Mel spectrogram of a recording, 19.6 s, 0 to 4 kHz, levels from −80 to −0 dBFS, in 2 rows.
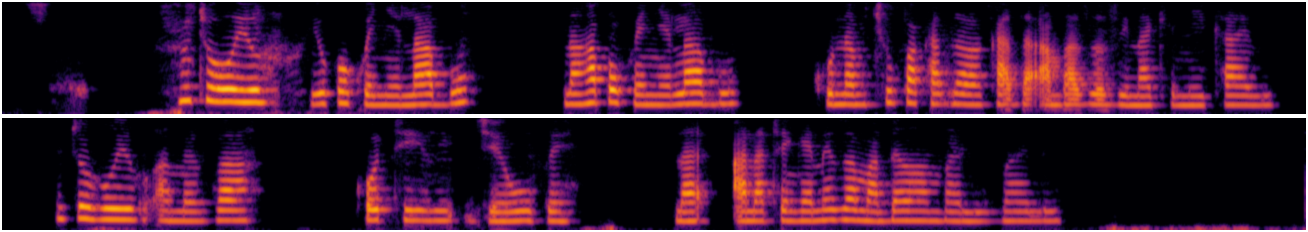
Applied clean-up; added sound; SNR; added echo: neural mask model Resemble Enhance denoiser.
